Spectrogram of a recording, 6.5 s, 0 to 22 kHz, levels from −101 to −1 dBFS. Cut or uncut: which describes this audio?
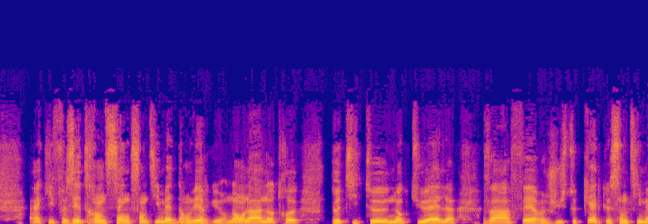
uncut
